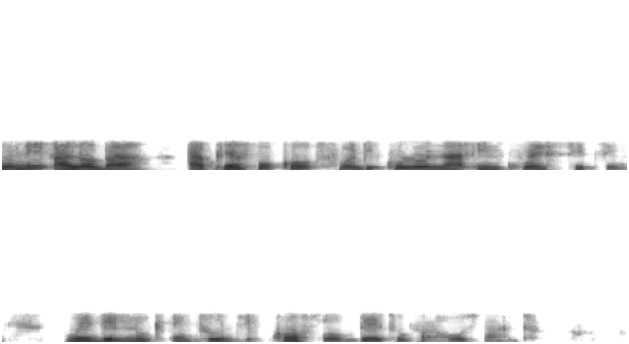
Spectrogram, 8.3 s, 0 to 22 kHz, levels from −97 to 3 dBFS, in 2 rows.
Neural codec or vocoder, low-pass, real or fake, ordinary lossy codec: codec, 16 kHz in and 24 kHz out, 0.6 kbps, FireRedTTS-2 codec; 3.6 kHz; fake; Opus, 32 kbps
